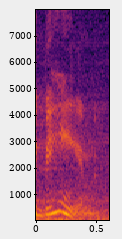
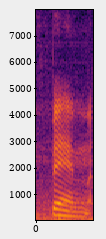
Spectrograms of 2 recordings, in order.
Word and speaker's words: been: pronounce certain words um like bin and bean there's two e's it should be bean and she's like no hayden it's been i was like but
